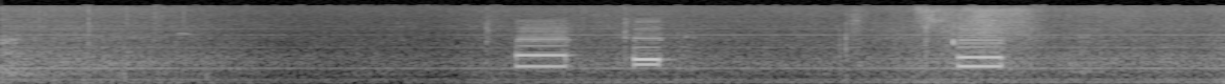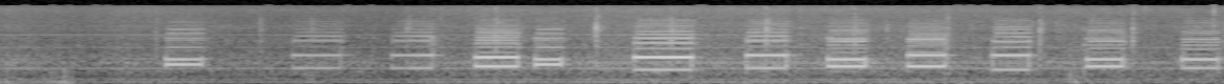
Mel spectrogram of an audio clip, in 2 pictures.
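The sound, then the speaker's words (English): A phone keypad beeps as keys are pressed while someone texts: a couple of isolated tones at first, then a quicker, uneven run of about a dozen short dual-pitched beeps over a low steady hum. “You know you can turn that those tones off.”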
